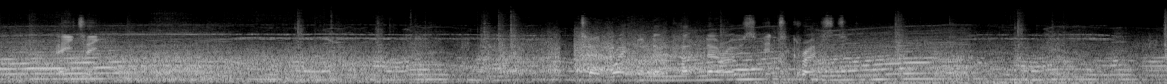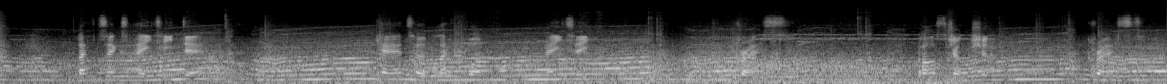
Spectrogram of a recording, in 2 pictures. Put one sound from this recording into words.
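A rally car engine roars steadily, its pitch rising and falling as it changes gear.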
